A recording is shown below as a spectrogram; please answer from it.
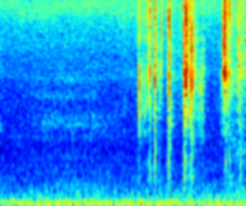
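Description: Paper pages of a booklet being flipped, a quick run of crisp rustles about a second and a half in, over a low steady hum.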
